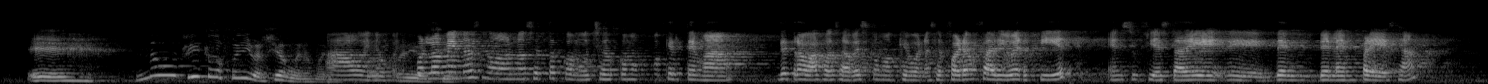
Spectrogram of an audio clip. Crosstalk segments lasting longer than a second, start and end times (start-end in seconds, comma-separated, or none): 3.2-4.7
